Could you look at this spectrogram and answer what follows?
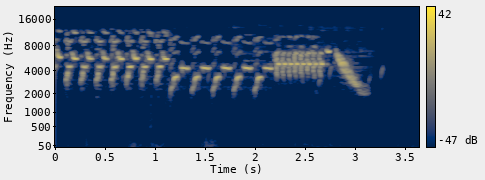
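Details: Goldfinch song after moulting: a fast series of sharp, high chirped notes, shifting lower midway, then a dense buzzy trill ending in a single downward-sweeping whistle, all delivered in under three seconds.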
